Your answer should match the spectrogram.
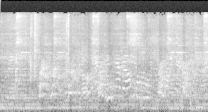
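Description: A dog barking several times, over people talking and music playing in the background.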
